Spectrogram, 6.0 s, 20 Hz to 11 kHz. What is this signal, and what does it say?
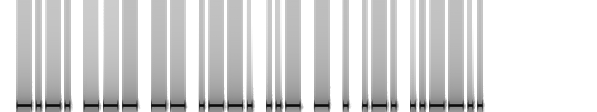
Morse code, heard as a keyed tone, about 25 wpm, 700 Hz. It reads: COMPUTER?
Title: Sentences from Top 1000 Words - Review Part 3 - 25wpm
